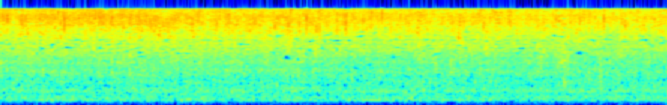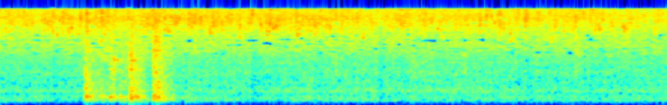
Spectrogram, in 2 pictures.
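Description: Ground spice paste of garlic, shallots, candlenuts and red chilies sizzling steadily in hot oil in a wok, being fried until it is cooked. A brief louder sound cuts in about five seconds in.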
